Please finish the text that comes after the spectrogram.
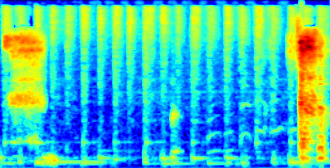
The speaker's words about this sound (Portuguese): Eu vou tossir.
